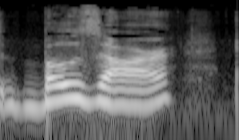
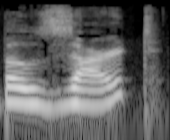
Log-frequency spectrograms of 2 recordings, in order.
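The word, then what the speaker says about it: Beaux-Arts: Well, you guys, I'm looking at a few English language dictionaries, and I'm seeing the pronunciations Bozar and Bozart, and I see one with Bozarts, but I don't see any that drops that Z sound.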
